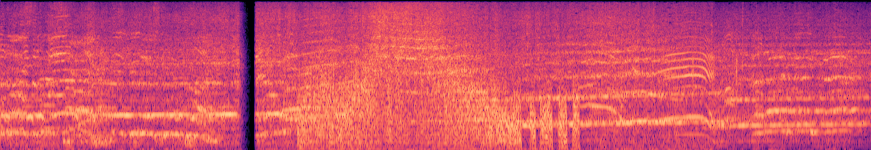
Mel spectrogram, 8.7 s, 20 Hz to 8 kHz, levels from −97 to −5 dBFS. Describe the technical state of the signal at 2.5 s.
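At 2.5 s the signal is inside a gap from 2.38 to 2.56 s, likely a long network dropout. The last sound continues as a fading buzz, then about 50 ms of silence, and 160 ms of audio is lost. The waveform shows a decaying repetitive pattern flattening out; the spectrogram shows smeared bands fading to an empty column, all below the call path's 8 kHz limit.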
